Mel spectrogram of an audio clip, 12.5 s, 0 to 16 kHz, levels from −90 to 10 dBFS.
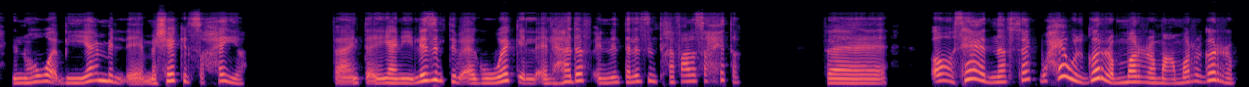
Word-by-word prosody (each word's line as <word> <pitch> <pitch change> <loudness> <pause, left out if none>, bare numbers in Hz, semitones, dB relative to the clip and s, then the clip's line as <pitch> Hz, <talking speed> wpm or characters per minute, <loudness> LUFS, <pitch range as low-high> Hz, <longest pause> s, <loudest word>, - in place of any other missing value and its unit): إن 190 +1 -1
هو 245 +6 +1
بيعمل 240 +6 0 0.2
مشاكل 275 +9 +2
صحيّة، 195 -3 -3 0.9
فأنت 195 0 -3
يعني 185 0 +2
لازم 285 - +4
تبقى 245 -9 -2
جوّاك 210 +10 +1
ال 180 0 -2
الهدف 245 +11 -1
إن 190 +2 -4
أنت 220 +1 -5
لازم 255 +3 -4
تخاف 225 0 -7
على 255 +1 0
صحتك، 270 +4 -7 0.8
ف - - -10 1.0
آه، 270 +1 +2
ساعد 320 +3 +3
نفسَك، 235 +10 -2
وحاول 290 - +2
جرّب 365 - +4
مَرّة 220 0 +2
مع 180 -2 -3
مَرّة 220 +8 -4
جرَب، 270 - +1
240 Hz, 135 wpm, -22 LUFS, 195-275 Hz, 1.0 s, لازم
